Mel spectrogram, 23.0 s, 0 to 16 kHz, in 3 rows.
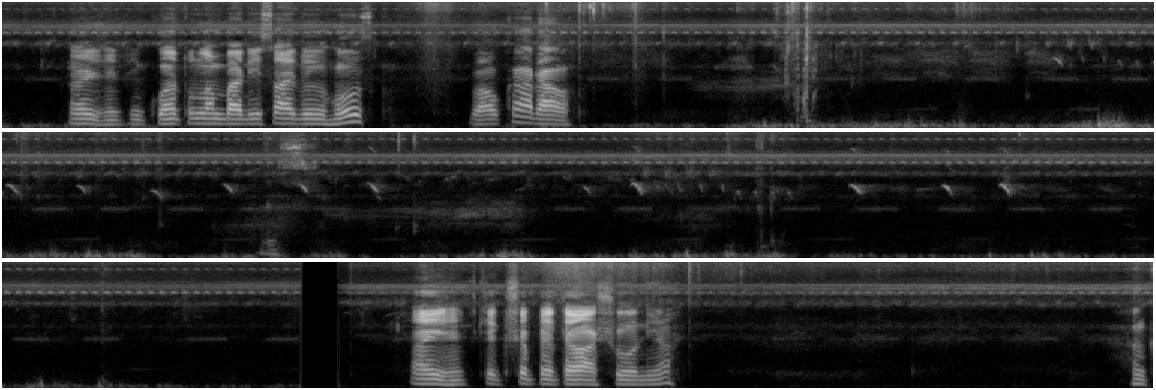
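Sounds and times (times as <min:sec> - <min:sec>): birds chirping: 0:00.0 - 0:15.2
high insect hum: 0:00.0 - 0:23.0
low rumbling on microphone: 0:04.5 - 0:16.2.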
